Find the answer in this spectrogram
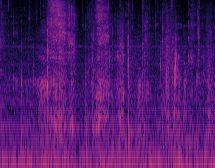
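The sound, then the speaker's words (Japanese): Chewing of cup ramen noodles with plenty of wakame seaweed, with wet, crunchy bites repeating unevenly over a few seconds. The mouth sounds are loud, and no one speaks. “ペットのもぐもぐタイムねうんどんだけ音拾ってんのかわかんないけどね”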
